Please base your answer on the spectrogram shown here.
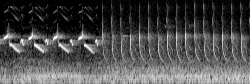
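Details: Northern Cardinal along Beargrass Creek in Kentucky, singing: four loud two-part slurred whistles falling in pitch, then a fast run of short, sharply downslurred notes repeated several times a second. Low background hum throughout.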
